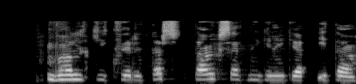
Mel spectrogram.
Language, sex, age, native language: Icelandic, female, 13, Polish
